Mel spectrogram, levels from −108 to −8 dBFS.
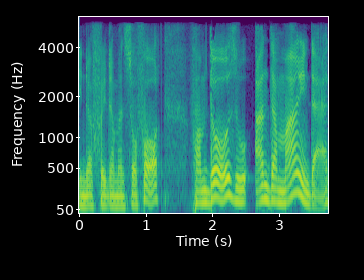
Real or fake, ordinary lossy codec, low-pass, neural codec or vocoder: real; AAC, 32 kbps; 5.4 kHz; none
